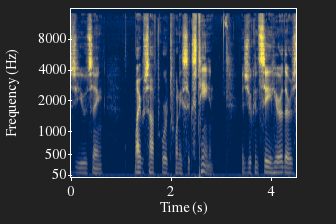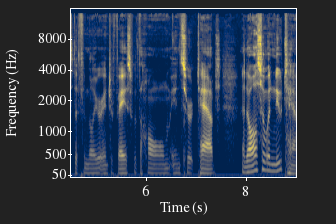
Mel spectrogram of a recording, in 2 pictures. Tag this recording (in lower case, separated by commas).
speech, male speech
